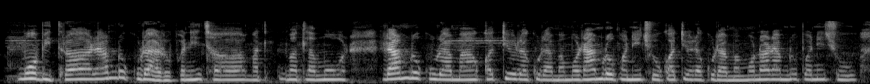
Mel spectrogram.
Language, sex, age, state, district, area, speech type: Nepali, female, 18-30, West Bengal, Darjeeling, rural, spontaneous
